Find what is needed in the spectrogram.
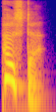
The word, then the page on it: poster: British English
